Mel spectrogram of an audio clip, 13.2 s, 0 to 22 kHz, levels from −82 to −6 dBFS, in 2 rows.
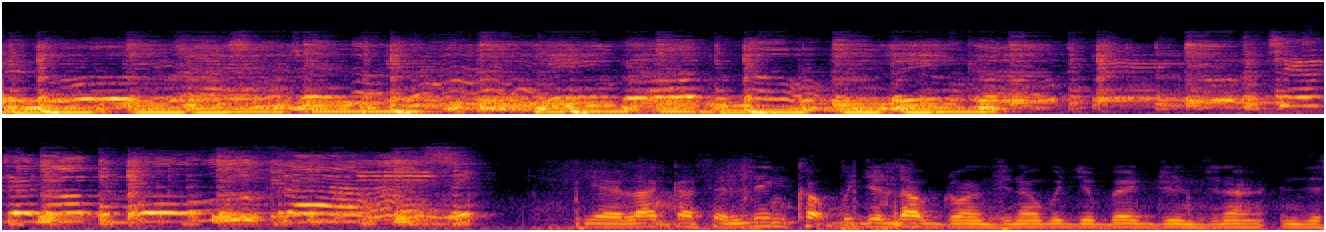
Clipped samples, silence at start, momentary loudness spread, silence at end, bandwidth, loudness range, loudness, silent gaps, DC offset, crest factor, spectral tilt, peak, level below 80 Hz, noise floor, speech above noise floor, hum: under 0.1%; 0 s; 9 LU; 0 s; 7.6 kHz; 6 LU; -20 LUFS; none; under 0.1%; 16 dB; -8.5 dB/octave; -4 dBFS; -28 dBFS; -43 dBFS; 20 dB; none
